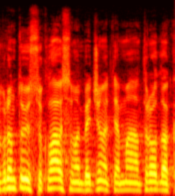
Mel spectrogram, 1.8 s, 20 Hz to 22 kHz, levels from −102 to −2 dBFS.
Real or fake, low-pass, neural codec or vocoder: real; 19.8 kHz; none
